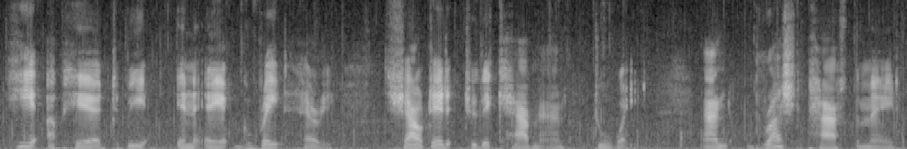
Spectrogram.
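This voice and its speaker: A man's voice: medium pitch, sharp tone, a little hiss or hum, rough recording. A man narrating a classic story as a scripted, dramatic audiobook.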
